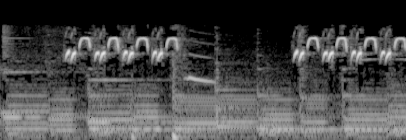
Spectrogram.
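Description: A parrot chirps in two bursts of rapid, high, bright chirps with a short pause between them, set over a low, steady tonal background.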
